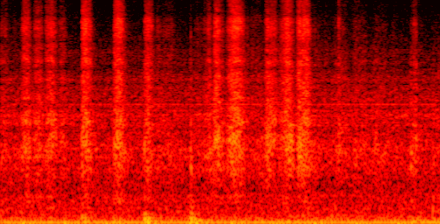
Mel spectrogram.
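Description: Watercolour brush stroking and dabbing on a sheet of watercolour paper, as a sap green and burnt sienna mix is tried out on a scrap swatch. There are about a dozen short, faint brush strokes over the first three seconds, then they thin out.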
